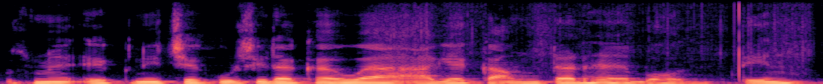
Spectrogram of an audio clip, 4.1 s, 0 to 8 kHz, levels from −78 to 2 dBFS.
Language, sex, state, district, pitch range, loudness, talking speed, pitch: Hindi, male, Bihar, West Champaran, 125-140 Hz, -15 LUFS, 175 wpm, 130 Hz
